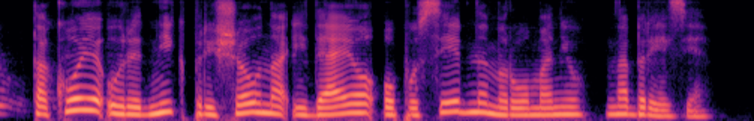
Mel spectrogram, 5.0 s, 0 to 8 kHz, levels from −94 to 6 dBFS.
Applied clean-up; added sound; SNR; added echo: neural mask model DeepFilterNet 3.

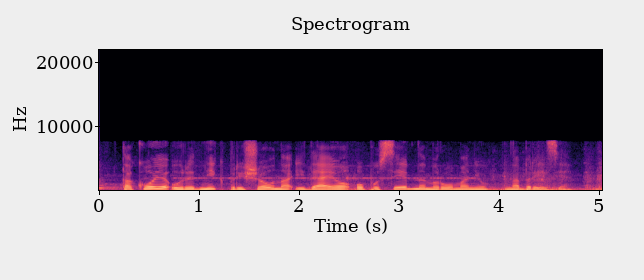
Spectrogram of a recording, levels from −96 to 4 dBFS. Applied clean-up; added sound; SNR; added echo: none; Subway, metro, underground; 16 dB; none.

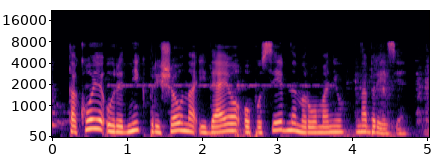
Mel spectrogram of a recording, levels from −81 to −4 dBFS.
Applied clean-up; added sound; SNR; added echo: classical method log-MMSE.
